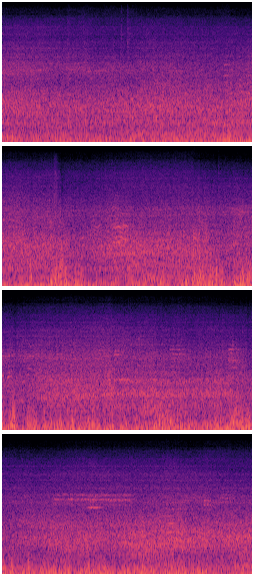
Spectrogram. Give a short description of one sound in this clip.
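Waves wash against rocks along a sea wall.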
